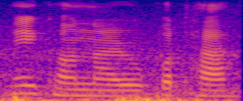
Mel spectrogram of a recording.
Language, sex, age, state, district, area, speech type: Assamese, female, 45-60, Assam, Sonitpur, urban, spontaneous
